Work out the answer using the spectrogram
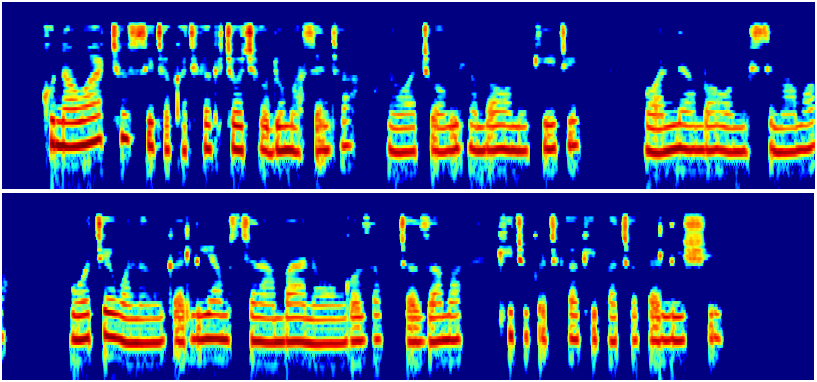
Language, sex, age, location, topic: Swahili, female, 18-24, Nakuru, government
